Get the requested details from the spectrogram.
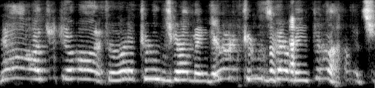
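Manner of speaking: very high, loud, frantic screeching. Retelling how a friend woke up in a panic: imitating someone screeching. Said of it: "he started screeching".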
